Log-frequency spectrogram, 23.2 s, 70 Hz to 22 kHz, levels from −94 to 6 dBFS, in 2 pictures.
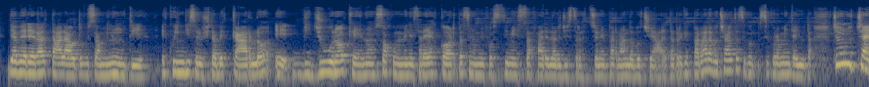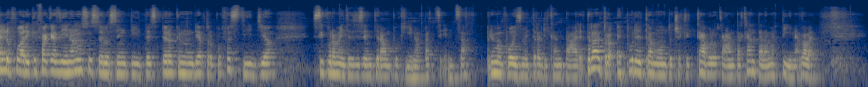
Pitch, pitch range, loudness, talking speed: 165 Hz, 155-185 Hz, -29 LUFS, 230 wpm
